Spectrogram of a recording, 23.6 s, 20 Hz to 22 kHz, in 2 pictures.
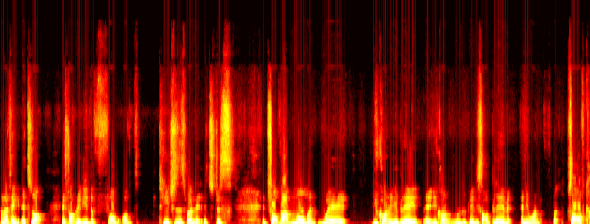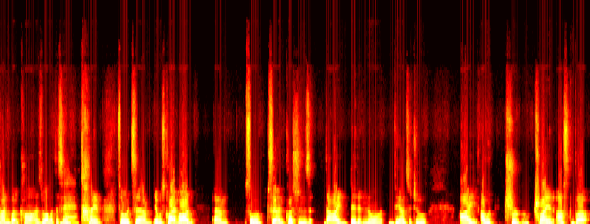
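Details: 25-year-old man who has stammered since early childhood, onset he attributes to an asthma attack; describes blocks and manages them with breathing methods and pauses; stuttering (stammering).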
